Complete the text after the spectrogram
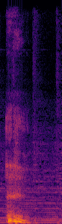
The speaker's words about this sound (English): excuse me, I'm getting a little bit of a cough here.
